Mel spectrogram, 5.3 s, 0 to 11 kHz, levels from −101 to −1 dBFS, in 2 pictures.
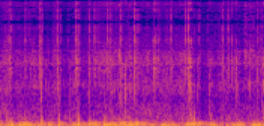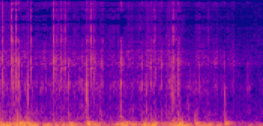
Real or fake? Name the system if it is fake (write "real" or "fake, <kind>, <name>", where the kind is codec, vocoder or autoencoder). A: real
